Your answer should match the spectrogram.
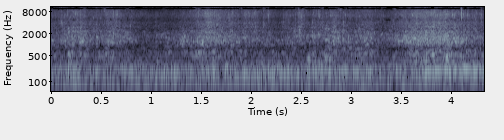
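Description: Water splashing and churning in a cold-water plunge pool as a man ducks fully under and comes back up, with swells of splashing about a second and a half in and again near the end.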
